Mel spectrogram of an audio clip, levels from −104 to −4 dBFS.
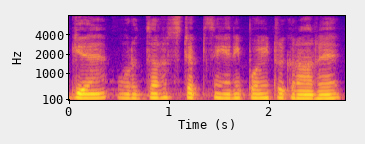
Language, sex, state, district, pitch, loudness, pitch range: Tamil, male, Tamil Nadu, Nilgiris, 140 Hz, -18 LUFS, 135-145 Hz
